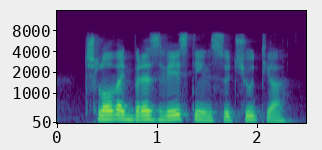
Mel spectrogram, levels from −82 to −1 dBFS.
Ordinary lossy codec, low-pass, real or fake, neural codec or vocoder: none; 7.2 kHz; real; none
